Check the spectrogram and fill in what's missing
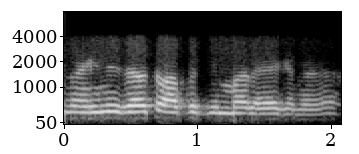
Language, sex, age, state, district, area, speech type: Hindi, male, 60+, Uttar Pradesh, Jaunpur, rural, conversation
